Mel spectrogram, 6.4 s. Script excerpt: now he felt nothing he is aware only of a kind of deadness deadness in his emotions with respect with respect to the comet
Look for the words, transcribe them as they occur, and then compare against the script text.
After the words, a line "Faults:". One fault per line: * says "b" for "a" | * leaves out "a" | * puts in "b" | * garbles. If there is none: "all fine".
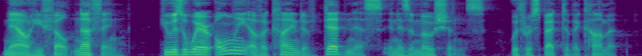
now he felt nothing he was aware only of a kind of deadness in his emotions with respect to the comet
Faults:
* says "was" for "is"
* leaves out "deadness"
* leaves out "with respect"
